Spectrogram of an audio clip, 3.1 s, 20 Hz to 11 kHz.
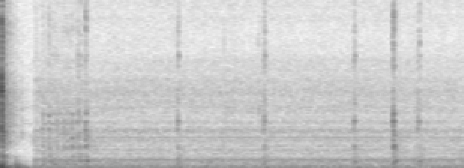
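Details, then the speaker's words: IBM Aptiva 2139 late-1990s PC floppy drive after a drop of machine oil on the worm shaft: faint light ticks about every half second over quiet hum, even seeking; boots DOS 10 of 10 times, drive fixed. "I'm gonna call that consistent and say that this drive is fixed."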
